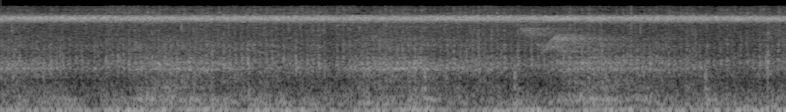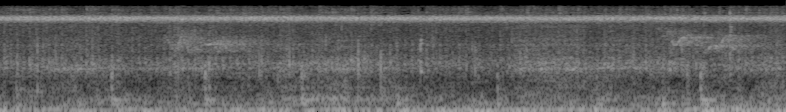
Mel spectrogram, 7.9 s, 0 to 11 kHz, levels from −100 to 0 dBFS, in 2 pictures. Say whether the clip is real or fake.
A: real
